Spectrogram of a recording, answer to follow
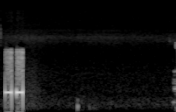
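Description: Two short electronic beeps in quick succession, each a steady single-pitch tone, right at the start.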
